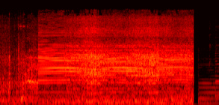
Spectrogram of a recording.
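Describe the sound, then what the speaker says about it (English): An electric shaver buzzes steadily during a shave inside a parked camper van, a close, continuous whirring drone that starts softer, swells, holds for several seconds, then cuts off abruptly. "Not a bad spot to have a shave either."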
